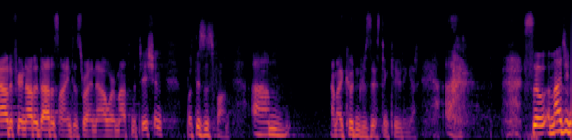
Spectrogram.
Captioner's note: chuckles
